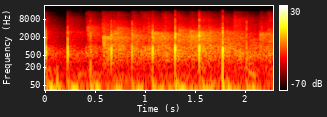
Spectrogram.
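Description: Sharp hand claps in a slow, fairly even rhythm, about nine distinct claps, close and clear over a quiet room.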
